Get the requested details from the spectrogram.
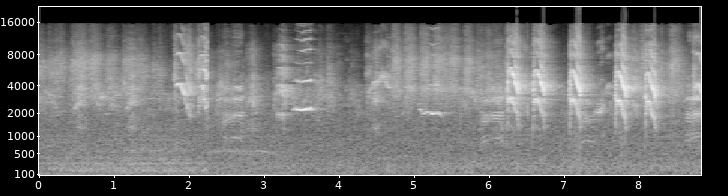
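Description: Parrots squawk and screech in sharp, repeated bursts.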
